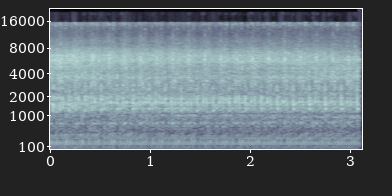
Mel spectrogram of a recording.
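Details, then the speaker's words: SsangYong Rexton 2.7 diesel at idle: sharp regular tapping, about three knocks a second, over the diesel clatter. The shop blamed the injectors, rebuilt one injector and replaced nozzles on two others, but the knock persists; the owner says it is not the injectors, and the cause is still unknown. "То есть стук, как он остался, так он и есть. То есть стук никуда не делся."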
